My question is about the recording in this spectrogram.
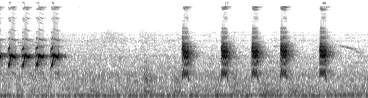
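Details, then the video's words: Grey-cheeked bulbul with sharp 'tembakan' and rough 'besetan' notes: four quick clipped whistled notes, a gap, then five evenly spaced loud harsh squawks about half a second apart. "Cucak jenggot Besetan Kasar dan Tembakan Tajam"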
